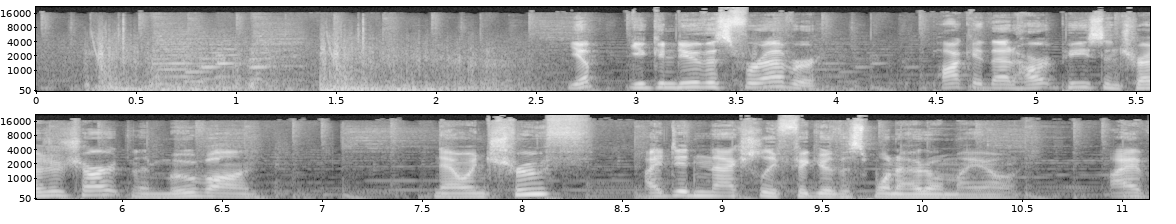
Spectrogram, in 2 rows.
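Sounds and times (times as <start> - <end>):
video game ship cannon firing: 0.1 - 2.7
speech: 2.7 - 6.8, 7.6 - 11.1.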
